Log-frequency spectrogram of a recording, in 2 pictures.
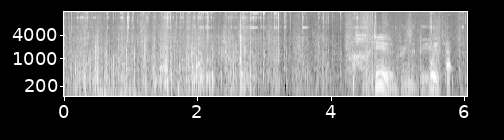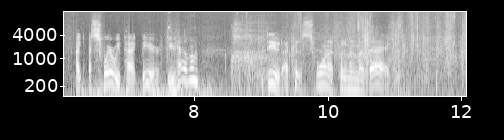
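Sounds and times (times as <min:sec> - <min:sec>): buckles and straps clicking: 0:00.0 - 0:06.2, 0:08.4 - 0:12.0
backpack rustling: 0:00.0 - 0:06.3, 0:08.6 - 0:12.0.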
